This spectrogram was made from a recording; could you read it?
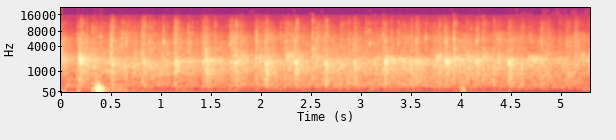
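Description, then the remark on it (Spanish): Steady applause from an audience at a municipal council session fills the whole stretch, dense overlapping claps at an even, moderate level, with no one speaking. “Un aplauso, por favor.”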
